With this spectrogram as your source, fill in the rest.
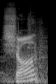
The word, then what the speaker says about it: Jeanne: Close English pronunciation of Jeanne should be Sean. Sean?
